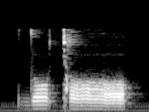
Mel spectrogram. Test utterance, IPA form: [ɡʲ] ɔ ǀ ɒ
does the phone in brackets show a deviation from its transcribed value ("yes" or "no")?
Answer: yes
